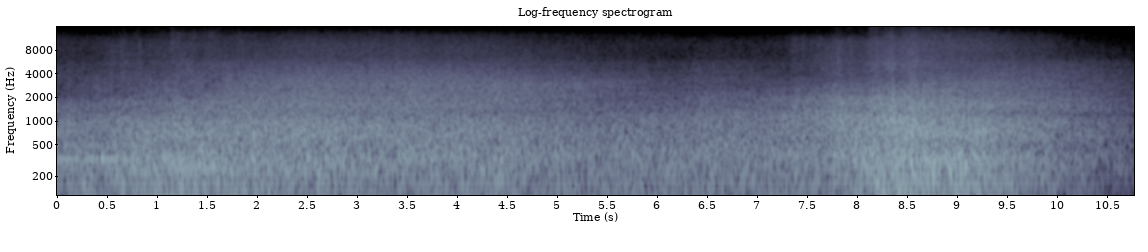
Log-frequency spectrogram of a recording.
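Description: Sea waves washing onto a sandy beach, a steady rush with one wave swelling louder about eight seconds in, while the last held note of a song dies away at the start.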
